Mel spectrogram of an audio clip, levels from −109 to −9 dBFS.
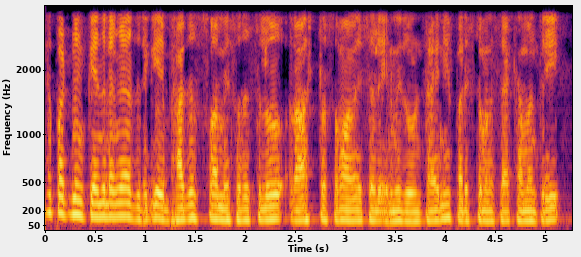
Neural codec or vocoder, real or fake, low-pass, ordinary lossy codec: vocoder, 44.1 kHz, 128 mel bands, Pupu-Vocoder; fake; 3.6 kHz; none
